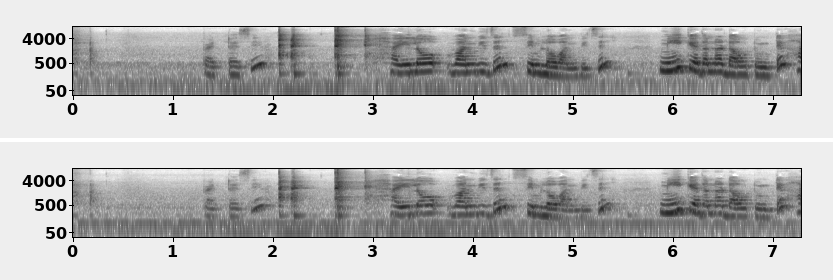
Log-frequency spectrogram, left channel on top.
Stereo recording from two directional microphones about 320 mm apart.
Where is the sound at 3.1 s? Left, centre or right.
Left.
